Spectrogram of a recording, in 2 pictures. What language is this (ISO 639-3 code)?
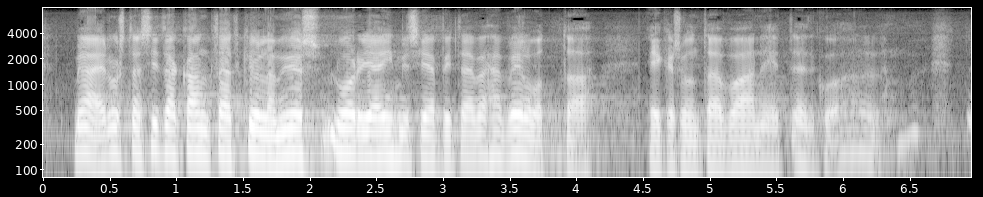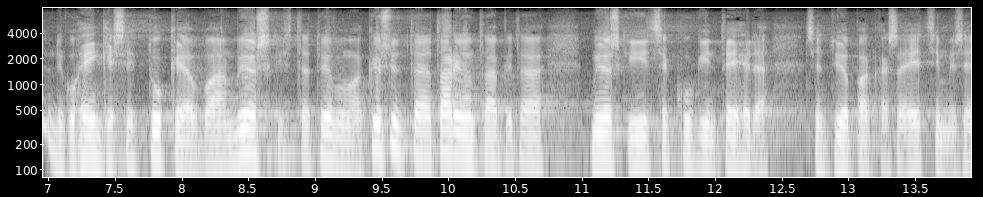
fin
